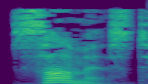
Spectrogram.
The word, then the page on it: psalmist: British English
